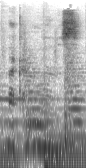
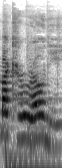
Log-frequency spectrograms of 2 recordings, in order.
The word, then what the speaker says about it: macaroon: What I really seriously dislike about France though are macaroons. First of all, no one can pronounce it. It's macaroon. It's not macaroni, you freaking working class idiot.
